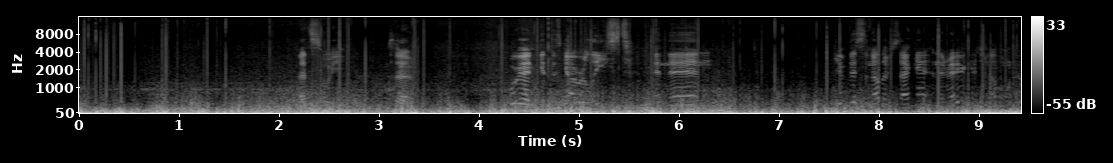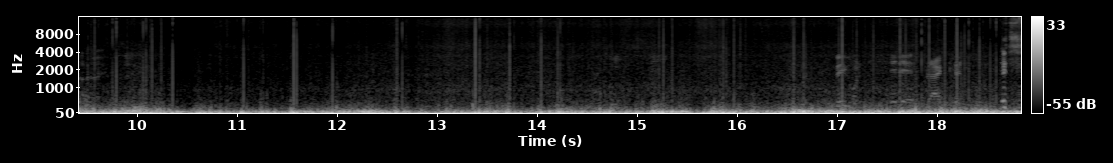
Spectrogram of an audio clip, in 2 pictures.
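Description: Strong wind buffeting the microphone, a steady low rumble throughout, with faint, indistinct voices in the first half.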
